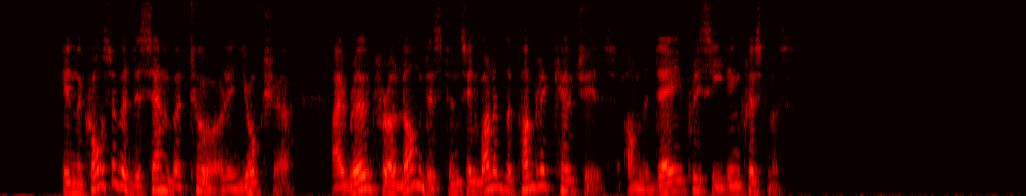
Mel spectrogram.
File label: male speech english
